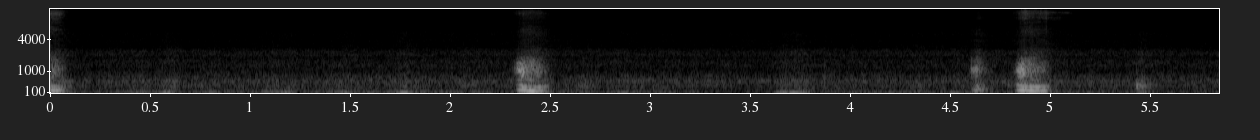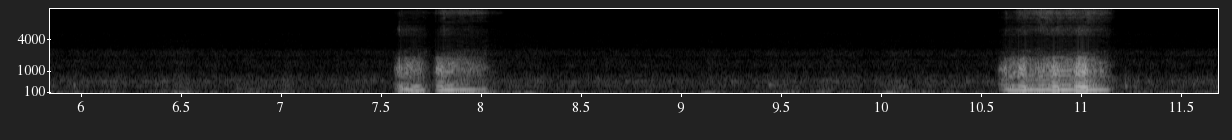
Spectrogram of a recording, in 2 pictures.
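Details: Female Shih Tzu asleep, giving scattered snorts and rasping snores at irregular intervals, some brief and sharp, the last one longer and louder; a low hum sits under the quiet stretches between them.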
